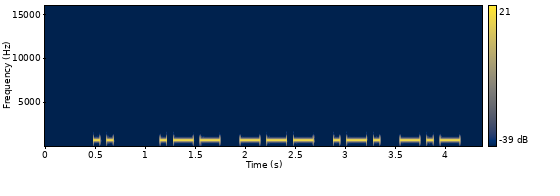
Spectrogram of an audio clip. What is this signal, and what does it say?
Morse code, heard as a keyed tone, about 18 wpm, 700 Hz. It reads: I WORK
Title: Speed-Racing Common QSO Phrases Encore - 15wpm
